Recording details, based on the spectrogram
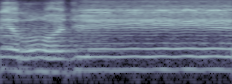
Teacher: أنت كأنك أملت الجيم ولم تحقق الكسرة. الرجيم، انتبه لمثل هذه فاكسرها ولا تملها.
